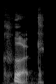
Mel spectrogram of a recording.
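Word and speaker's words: Koch: I met with a with Eric I want to call it KO. It's spelled like the COS. K O C H, but he calls it's Eric Cook is how you pronounce it.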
